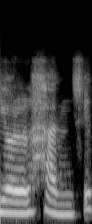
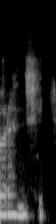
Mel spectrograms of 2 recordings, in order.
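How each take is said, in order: First: An l followed by a heard h. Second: A flap between r and l, no h. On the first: The speaker calls it wrong. "bukan Yolhansi" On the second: The speaker calls it right. "tengah-tengah antara R sama L"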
